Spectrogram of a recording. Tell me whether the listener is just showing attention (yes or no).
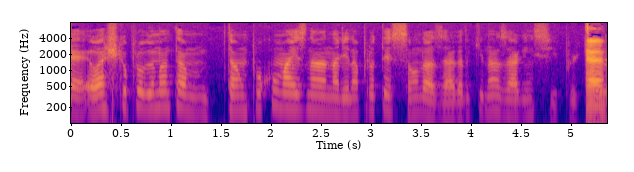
yes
